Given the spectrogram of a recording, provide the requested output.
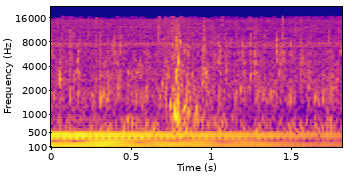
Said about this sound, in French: Elle avait ouvert tous les robinets. Les éviers débordaient. La cuisine ressemblait à une piscine. Il y avait de l'eau partout. Et Dima, pieds nus, était en train d'y verser tous les paquets de gros sel qu'elle avait trouvés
